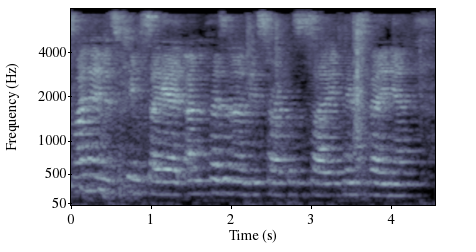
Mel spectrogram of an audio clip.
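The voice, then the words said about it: Slight Australian accent. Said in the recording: “if you detect a little bit of an Australian accent there, you're right, I'm not from New Jersey”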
